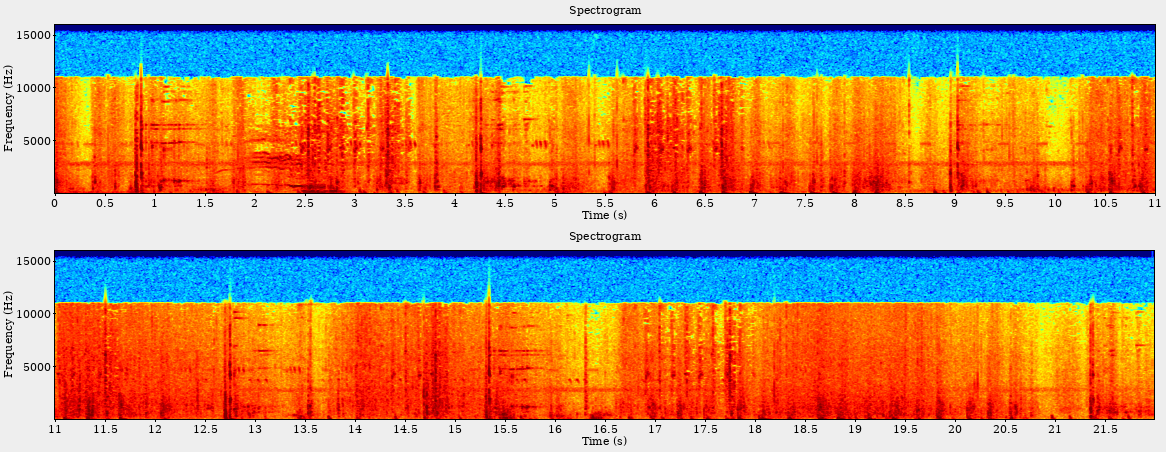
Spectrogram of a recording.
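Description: Footsteps crunch through dry brush.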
